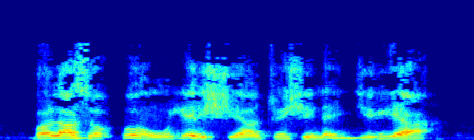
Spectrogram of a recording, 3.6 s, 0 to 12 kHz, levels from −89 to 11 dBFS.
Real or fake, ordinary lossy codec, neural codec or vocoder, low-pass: fake; MP3, 32 kbps; codec, 24 kHz, 3 kbps, HILCodec; 10.8 kHz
